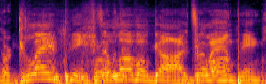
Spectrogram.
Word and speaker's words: glamping: glam love of God glamping hard G like again GLA MP glamping what the heck is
